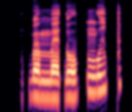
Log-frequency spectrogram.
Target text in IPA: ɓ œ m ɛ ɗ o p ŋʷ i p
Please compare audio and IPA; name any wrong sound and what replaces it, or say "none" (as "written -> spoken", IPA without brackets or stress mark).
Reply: none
